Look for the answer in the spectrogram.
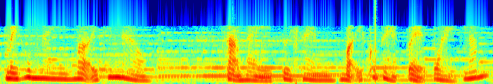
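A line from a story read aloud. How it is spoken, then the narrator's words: Soft question. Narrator (Vietnamese): Uyên Ương khẽ hỏi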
